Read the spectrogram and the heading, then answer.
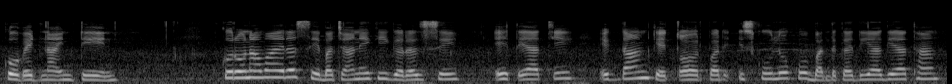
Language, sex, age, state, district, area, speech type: Urdu, female, 18-30, Uttar Pradesh, Mau, urban, spontaneous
